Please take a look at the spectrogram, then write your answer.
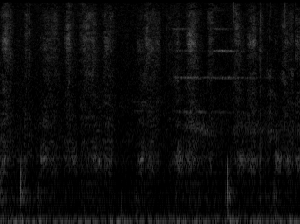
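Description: Quiet pen strokes scratch across paper or a board in short, irregular bursts, faint against a noisy background hiss with no talking.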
